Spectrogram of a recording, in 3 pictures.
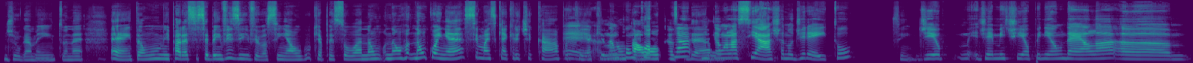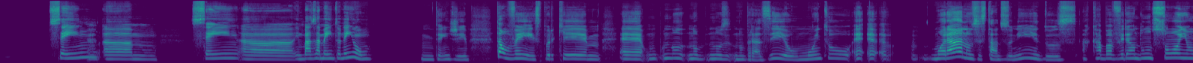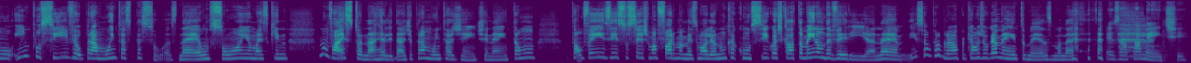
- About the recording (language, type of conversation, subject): Portuguese, advice, Como lidar quando amigos criticam suas decisões financeiras ou suas prioridades de vida?
- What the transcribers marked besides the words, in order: tapping; laugh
